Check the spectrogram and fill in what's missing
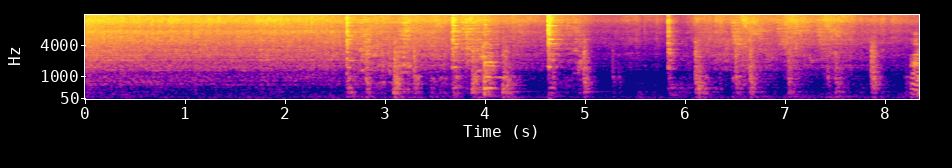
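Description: Pumpkin simmering in a pan with added water, giving a steady hiss of sizzle and steam with scattered clicks and scrapes of stirring, close and moderately loud.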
